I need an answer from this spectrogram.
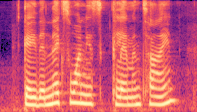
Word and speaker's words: Clementine: Okay, the next one is Clementine. It's a French name that means mercy. In the US, we pronounce it Clementine, but in French it's Clementine.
